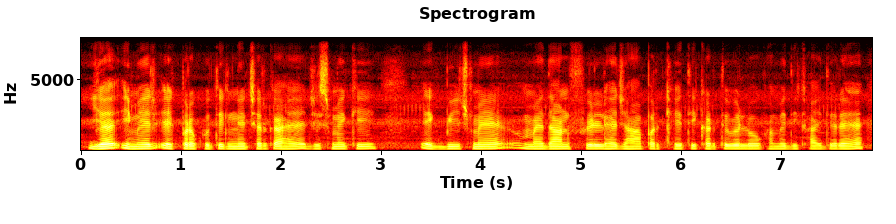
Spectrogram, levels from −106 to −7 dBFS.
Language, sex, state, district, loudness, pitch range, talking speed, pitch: Hindi, male, Gujarat, Valsad, -22 LUFS, 120-135 Hz, 190 wpm, 125 Hz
